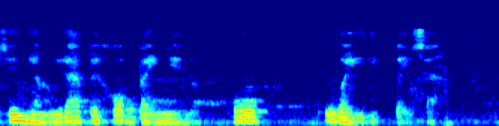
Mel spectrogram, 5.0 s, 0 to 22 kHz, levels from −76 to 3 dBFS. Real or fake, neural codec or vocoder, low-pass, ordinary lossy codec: real; none; 10.8 kHz; MP3, 32 kbps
